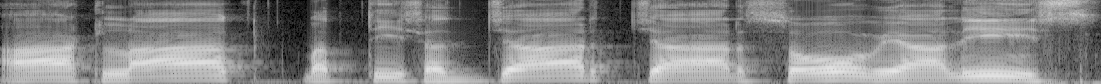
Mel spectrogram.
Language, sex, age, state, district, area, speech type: Hindi, male, 18-30, Rajasthan, Karauli, rural, spontaneous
